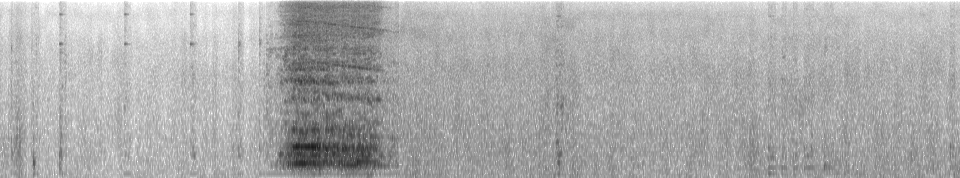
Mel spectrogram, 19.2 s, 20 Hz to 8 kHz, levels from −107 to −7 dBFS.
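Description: A speech-tuned noise suppressor applied to music or sounds runs through the whole clip. It treats sustained tones, ambience and decay as noise, letting onsets through while the held parts sink by something like 10 dB. The level pumps and the sound thins out in step with the material. That tracking is what separates it from plain gain riding or a compressor, which respond to overall level rather than to how steady a sound is. Above it, the call path's band limit leaves nothing past 8 kHz.

From 0 to 5.18 s there is comfort noise in place of the background. Most of that stretch, about 4.4 s, is a flat, featureless hiss instead of the real ambience, likely because the sender's voice detector heard no speech and stopped transmitting. The receiver then synthesised noise roughly matched to the background. Unlike a suppressor dip, the replacement is uniform and detail-free rather than an attenuated version of the real sound.

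From 7.98 s to the end at 19.22 s the sound is chopped by the voice detector. Over roughly 10.2 s of that span, pieces of sound drop out and are filled with synthetic noise, likely because the detector switched transmission on and off repeatedly. Quiet edges vanish abruptly. These hard, switched gaps set it apart from the smoother swelling and sinking of the suppressor.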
